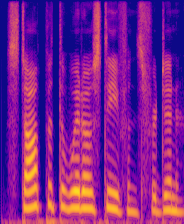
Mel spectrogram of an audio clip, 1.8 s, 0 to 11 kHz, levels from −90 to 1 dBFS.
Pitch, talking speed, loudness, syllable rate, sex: 220 Hz, 230 wpm, -16 LUFS, 5.8 syllables/s, female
